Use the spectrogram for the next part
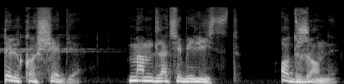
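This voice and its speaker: Brief: helpful little butterfly postman for a children's audiobook, light, brisk, cheery, read by a man. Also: mid-range voice, big pitch swings, darkish tone, slight background noise, voice pushed up. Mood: friendly. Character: dutiful friendly male butterfly postman. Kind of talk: storybook audiobook reading.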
